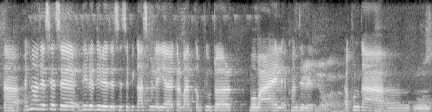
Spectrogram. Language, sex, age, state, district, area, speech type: Maithili, female, 30-45, Bihar, Madhubani, urban, spontaneous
